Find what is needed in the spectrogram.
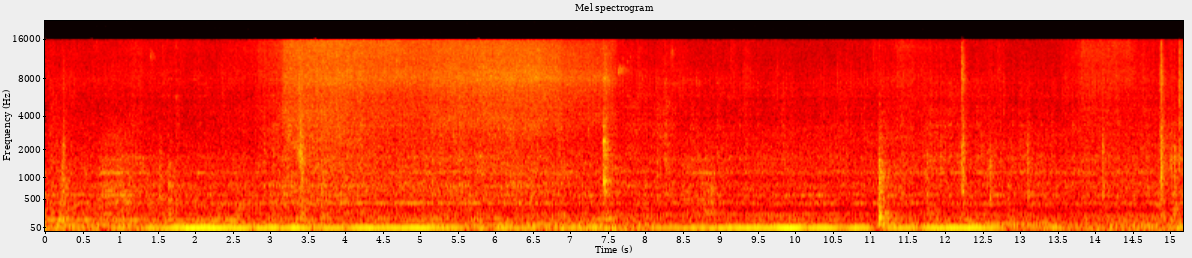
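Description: Deve Schindler hydraulic elevator car rising, with a steady low hum from the pump and travel. A hiss swells for a few seconds in the middle, and several sharp clicks and knocks come as the car passes the landing doors.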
